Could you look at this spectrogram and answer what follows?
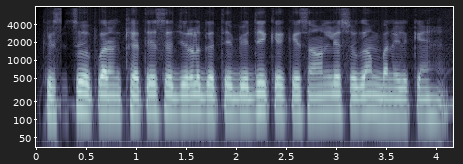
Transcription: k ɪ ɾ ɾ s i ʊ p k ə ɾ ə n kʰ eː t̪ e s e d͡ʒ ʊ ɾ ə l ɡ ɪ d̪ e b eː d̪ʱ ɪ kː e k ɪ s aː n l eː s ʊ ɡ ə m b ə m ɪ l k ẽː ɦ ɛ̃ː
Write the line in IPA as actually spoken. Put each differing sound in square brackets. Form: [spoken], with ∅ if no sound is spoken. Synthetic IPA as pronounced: k ɪ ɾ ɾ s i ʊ p k ə ɾ ə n kʰ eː t̪ e s e d͡ʒ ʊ ɾ ə l ɡ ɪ [t̪] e b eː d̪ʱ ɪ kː e k ɪ s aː n l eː s ʊ ɡ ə m b ə [n] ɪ l k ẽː ɦ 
